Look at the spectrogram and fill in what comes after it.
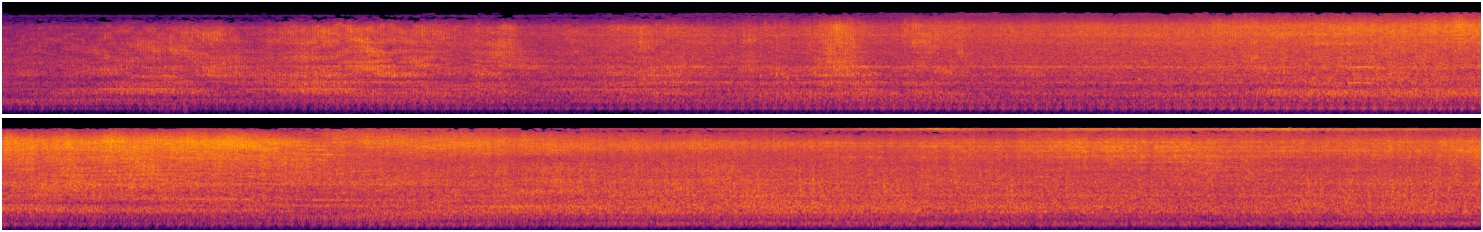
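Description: Diesel-electric locomotive working hard as it hauls a long passenger train up a steep grade. From about twelve seconds in, the steady engine note gives way to a louder, even rush of the coaches' wheels rolling past on the rails.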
